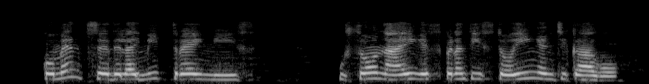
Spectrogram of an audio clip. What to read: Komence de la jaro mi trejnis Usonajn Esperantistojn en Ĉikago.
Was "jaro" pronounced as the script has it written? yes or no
no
